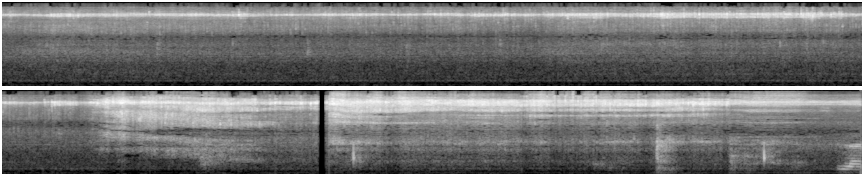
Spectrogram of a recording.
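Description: Potato finger chips frying in ghee, a steady bright sizzle that swells suddenly louder and harsher partway through as more chips hit the pan, with a few clinks and stirs near the end; no talking.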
